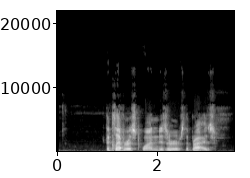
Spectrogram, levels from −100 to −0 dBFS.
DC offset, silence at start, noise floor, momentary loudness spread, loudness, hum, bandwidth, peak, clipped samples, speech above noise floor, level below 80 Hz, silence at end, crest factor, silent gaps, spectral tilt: under 0.1%; 1 s; -67 dBFS; 10 LU; -21 LUFS; none; 7.8 kHz; -2 dBFS; under 0.1%; 46 dB; -56 dBFS; 0.4 s; 22 dB; none; -4 dB/octave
